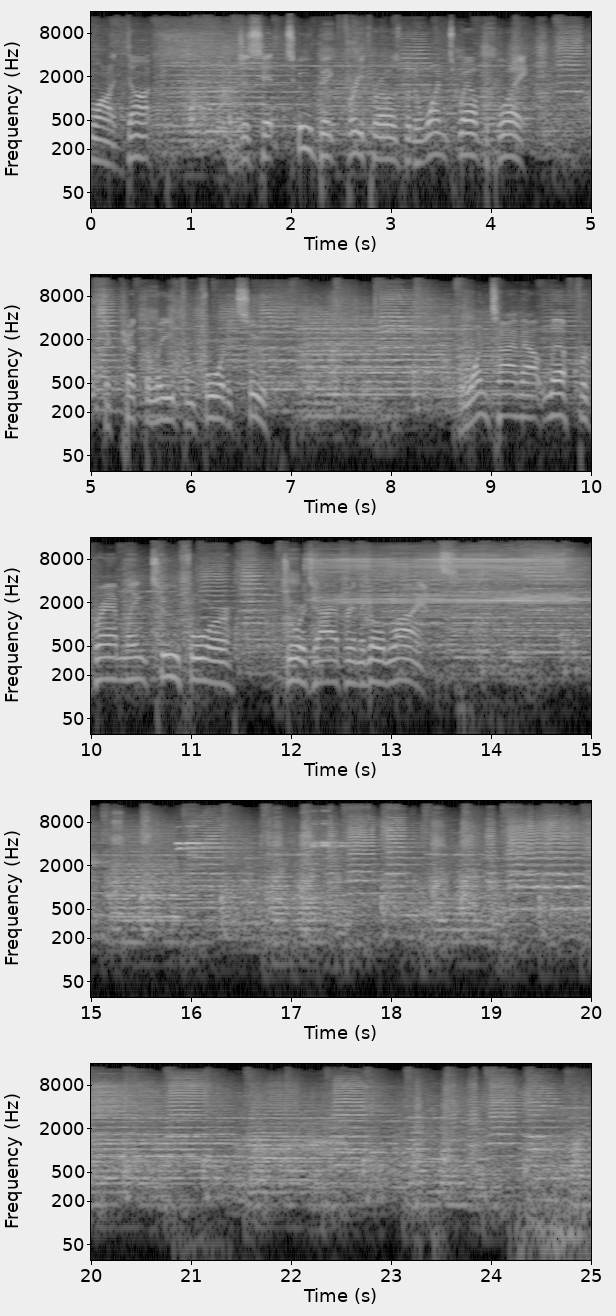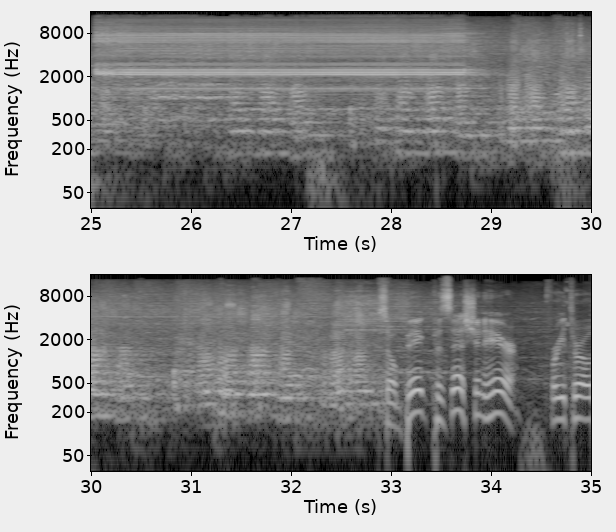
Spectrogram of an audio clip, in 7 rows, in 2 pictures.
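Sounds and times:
pep band brass and drums: 0.0s - 34.1s
arena crowd noise: 5.1s - 35.0s
loud held high tone: 12.2s - 15.2s, 24.2s - 29.2s.

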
